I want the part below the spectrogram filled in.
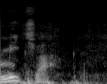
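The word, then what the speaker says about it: Șeica Mică: And we are leaving the village of Sicha Mika, or Micha. Not quite sure how it's pronounced, but it's spelled S-E-I-C-A-M-I-C-A with a little umlaut over top of it.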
